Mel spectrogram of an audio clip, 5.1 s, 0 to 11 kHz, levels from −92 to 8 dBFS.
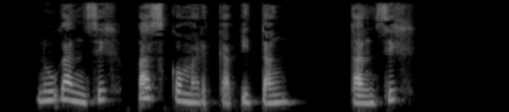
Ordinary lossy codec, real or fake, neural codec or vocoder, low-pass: AAC, 48 kbps; fake; vocoder, 44.1 kHz, 128 mel bands every 256 samples, BigVGAN v2; 9.9 kHz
